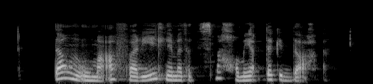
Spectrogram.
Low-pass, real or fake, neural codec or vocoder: 7.2 kHz; real; none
